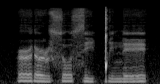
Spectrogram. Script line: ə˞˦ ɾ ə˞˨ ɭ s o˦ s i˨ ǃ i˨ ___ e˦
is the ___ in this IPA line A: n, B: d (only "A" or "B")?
A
